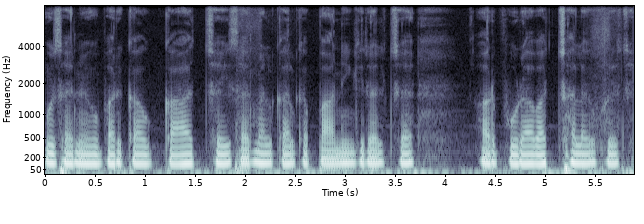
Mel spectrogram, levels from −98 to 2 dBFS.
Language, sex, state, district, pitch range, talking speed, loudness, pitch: Maithili, male, Bihar, Katihar, 115-130 Hz, 215 wpm, -14 LUFS, 125 Hz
